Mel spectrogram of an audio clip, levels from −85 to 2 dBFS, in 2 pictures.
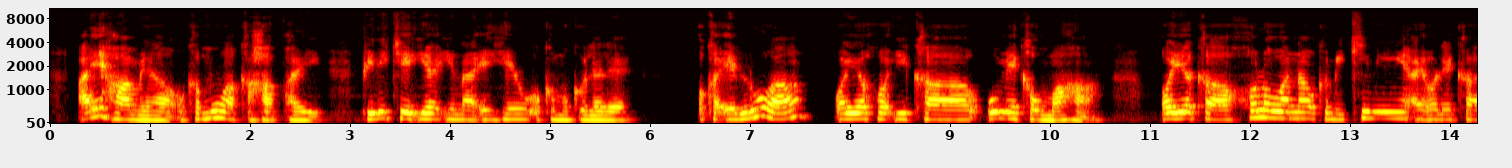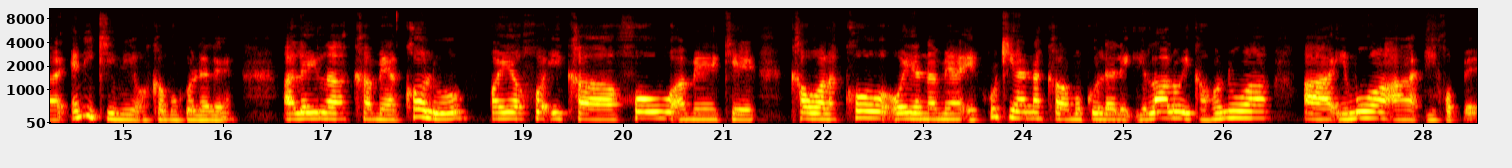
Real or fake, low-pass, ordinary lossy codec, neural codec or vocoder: real; 9.9 kHz; none; none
